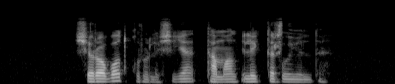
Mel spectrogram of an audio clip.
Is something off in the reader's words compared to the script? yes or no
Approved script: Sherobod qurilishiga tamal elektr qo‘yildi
no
